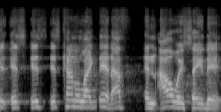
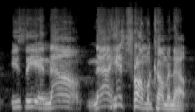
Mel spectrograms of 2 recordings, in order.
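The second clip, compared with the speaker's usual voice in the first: ordinary delivery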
